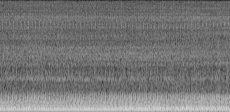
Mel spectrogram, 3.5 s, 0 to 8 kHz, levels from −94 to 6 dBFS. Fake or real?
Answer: fake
